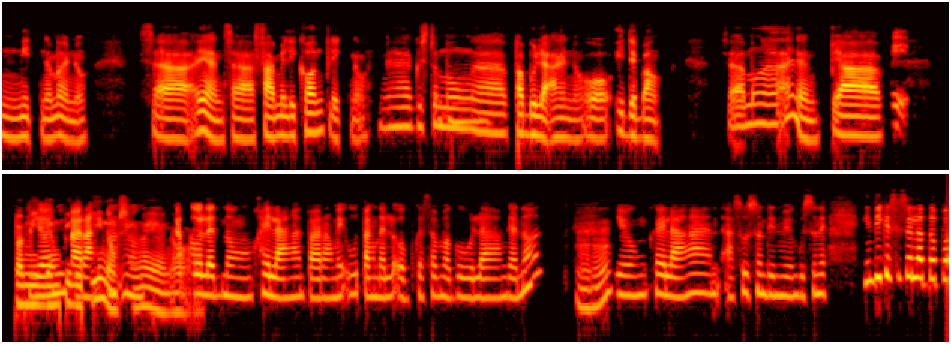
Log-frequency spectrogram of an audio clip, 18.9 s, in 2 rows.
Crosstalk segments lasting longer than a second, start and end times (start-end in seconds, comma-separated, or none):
9.8-11.5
